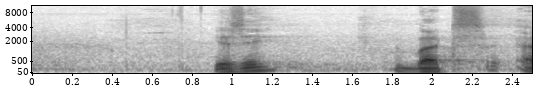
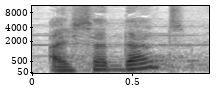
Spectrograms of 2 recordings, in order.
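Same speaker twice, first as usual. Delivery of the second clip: high incredulous question, rising at the end; mock surprise; 8 semitones higher than usual. Mother confronted by her child over a judgment, incredulous. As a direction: imitate a mother caught out by her own words.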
